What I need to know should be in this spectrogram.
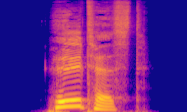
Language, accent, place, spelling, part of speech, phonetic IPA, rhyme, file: German, Germany, Berlin, hülltest, verb, [ˈhʏltəst], -ʏltəst, De-hülltest.ogg
- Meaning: inflection of hüllen: 1. second-person singular preterite 2. second-person singular subjunctive II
